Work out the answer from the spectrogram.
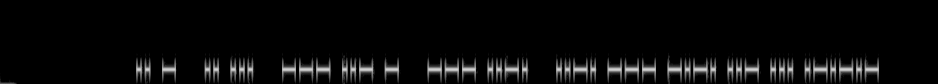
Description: Morse code, heard as a keyed tone, about 28 wpm, 700 Hz. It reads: IT IS OUT OF FOCUS.
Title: Sentences from Top 1000 Words - Review Part 4 - 28wpm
